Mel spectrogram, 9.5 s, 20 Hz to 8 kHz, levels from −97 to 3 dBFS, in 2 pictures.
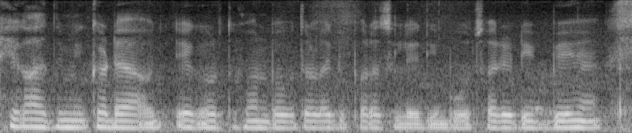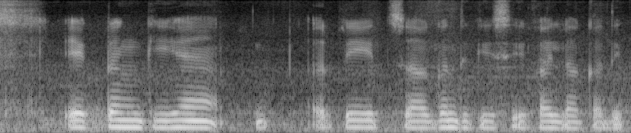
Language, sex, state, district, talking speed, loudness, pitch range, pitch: Hindi, female, Haryana, Jhajjar, 110 wpm, -18 LUFS, 145-155 Hz, 150 Hz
